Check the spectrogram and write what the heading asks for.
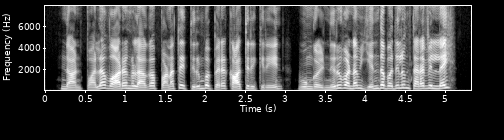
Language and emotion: Tamil, angry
